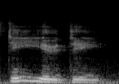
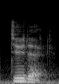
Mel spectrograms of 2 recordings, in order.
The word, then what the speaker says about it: duduk: But this word down here that is the title of the song is D-U-D-U-K, which if I was to pronounce it, I would say Duduk.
